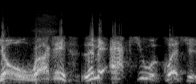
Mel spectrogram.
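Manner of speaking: put-on movie-style tough-guy voice. Retelling a scene from Rocky Three: Mr. T impression. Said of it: "when Mister T was like".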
